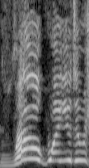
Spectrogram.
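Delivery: high-pitched incredulous question; mock alarm. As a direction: shoot up high as if scandalized. Voices alarm at Rogue.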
